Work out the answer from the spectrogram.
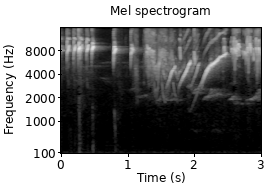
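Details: Bananaquits (sibite) gathered at a trapping cage: a few clipped high chips, then a tangle of rising slurred whistles and sibilant twitters from several birds at once.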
